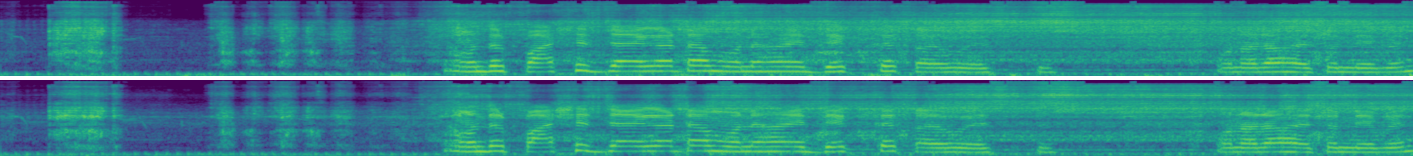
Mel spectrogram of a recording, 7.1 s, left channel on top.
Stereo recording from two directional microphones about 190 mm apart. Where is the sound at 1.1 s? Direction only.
25° left (ahead or behind).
